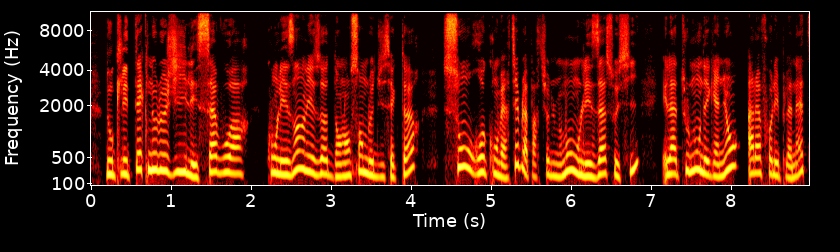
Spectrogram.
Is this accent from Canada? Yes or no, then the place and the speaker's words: no; Southern France, France; Moi, je viens du sud de la France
